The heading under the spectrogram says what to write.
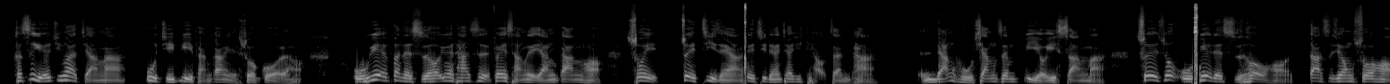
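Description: Damaged data in the compressed stream of this speech recording leaves the decoder unable to read a few frames, so it loses sync and hunts for the next valid frame header. Each time, this comes out as a short chirp or blip: from 3.89 to 3.95 s, from 7.41 to 7.49 s, and from 11.91 to 12.01 s. The last and longest of these also shifts the timing by about 4 ms.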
